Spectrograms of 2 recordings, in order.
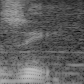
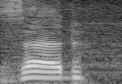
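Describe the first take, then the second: First: The letter is said the American way. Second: The letter is said the British way. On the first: "for uh, American English listeners, it's a Z" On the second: "I'm only saying Z because, you know, for our British listeners"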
